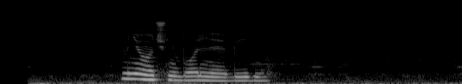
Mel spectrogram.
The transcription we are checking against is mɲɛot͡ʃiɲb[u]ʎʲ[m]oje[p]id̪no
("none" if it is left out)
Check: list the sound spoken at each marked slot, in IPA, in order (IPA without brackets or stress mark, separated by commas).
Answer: o, n, b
